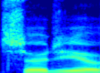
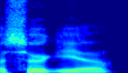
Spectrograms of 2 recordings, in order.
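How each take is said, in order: First: Sergio with a soft "j" sound; the g in Sergio as in "gem". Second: Sergio with a hard g; the g in Sergio as in "get". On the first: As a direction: say Sergio as "SUR-jee-oh". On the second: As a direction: say Sergio as "SUR-ghee-oh". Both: Real, not acted. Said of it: "is it Sergio or Sergio".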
